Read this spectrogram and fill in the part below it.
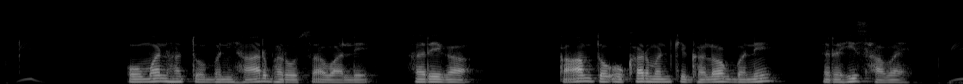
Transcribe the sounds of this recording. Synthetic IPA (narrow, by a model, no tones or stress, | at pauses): oːmənɦət̪obəniɦaːɾbʱɐɾoːsa̰ʋaːle | hɐɾeːɡaː | ka̰ːmt̪oʔoːkʰəɾmənkeɡʱɐlɔ̃ːk̚bəne | ɾəɦishaːʋəe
